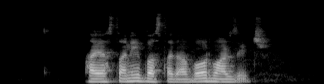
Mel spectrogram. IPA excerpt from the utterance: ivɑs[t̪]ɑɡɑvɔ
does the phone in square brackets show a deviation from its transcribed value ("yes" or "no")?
no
